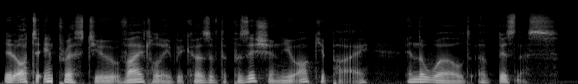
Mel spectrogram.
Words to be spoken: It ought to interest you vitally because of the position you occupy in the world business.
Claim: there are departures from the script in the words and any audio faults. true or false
true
